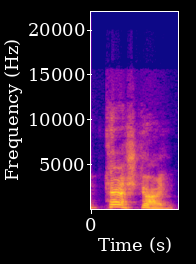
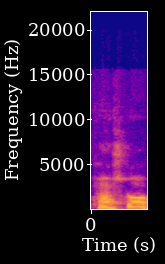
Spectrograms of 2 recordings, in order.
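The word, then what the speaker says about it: Qashqai: get a cash game do you do pronounce it cash guy question cashkay you could just start driving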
